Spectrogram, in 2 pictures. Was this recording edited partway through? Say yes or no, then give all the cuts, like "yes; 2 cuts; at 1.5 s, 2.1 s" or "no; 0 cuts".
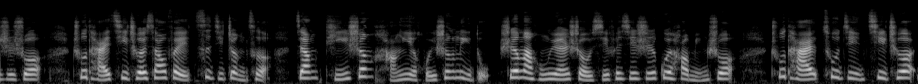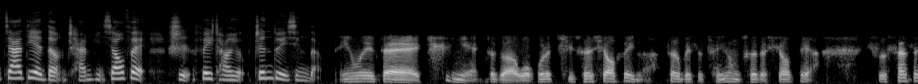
no; 0 cuts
